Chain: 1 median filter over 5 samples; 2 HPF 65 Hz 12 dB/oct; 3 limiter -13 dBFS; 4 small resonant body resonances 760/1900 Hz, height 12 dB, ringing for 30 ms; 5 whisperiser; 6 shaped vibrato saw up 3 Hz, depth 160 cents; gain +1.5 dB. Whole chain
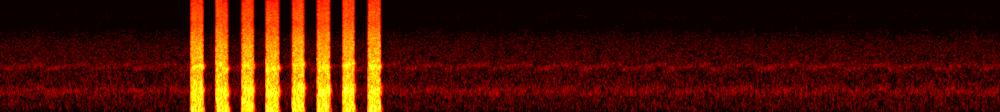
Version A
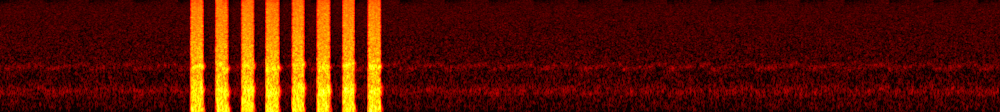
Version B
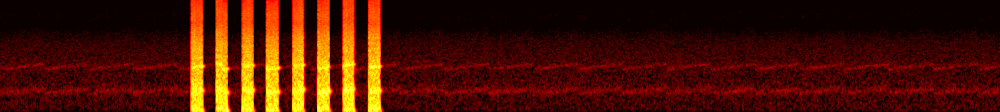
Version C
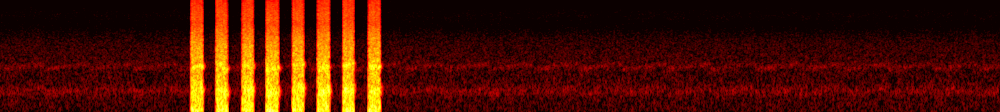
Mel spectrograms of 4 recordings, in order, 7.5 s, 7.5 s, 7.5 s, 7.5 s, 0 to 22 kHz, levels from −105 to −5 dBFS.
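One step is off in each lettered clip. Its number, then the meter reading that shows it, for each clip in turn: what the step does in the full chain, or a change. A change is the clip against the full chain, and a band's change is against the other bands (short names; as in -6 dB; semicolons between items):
1, 8 kHz band +7.5 dB; 5, 125 Hz band +1.5 dB; 2, 125 Hz band +2.5 dB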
